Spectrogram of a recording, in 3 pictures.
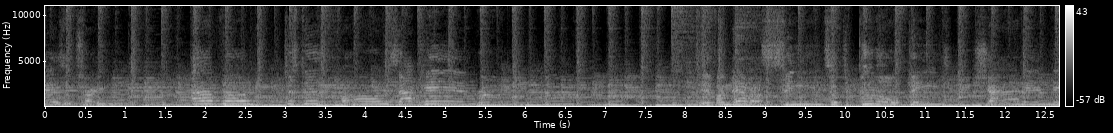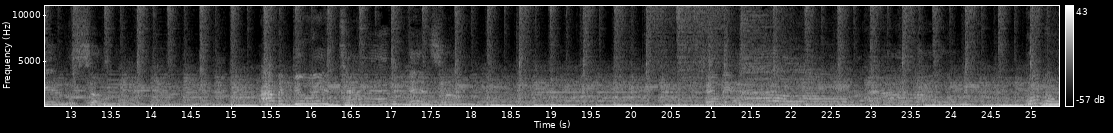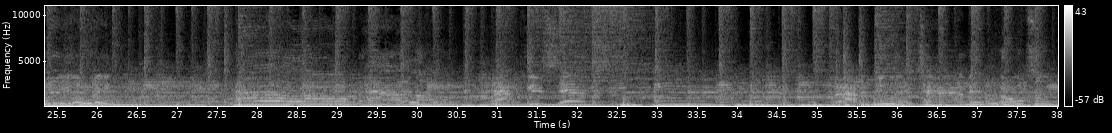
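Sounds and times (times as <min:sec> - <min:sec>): electric guitar lead line: 0:00.0 - 0:38.0
rock band playing live: 0:00.0 - 0:38.0.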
